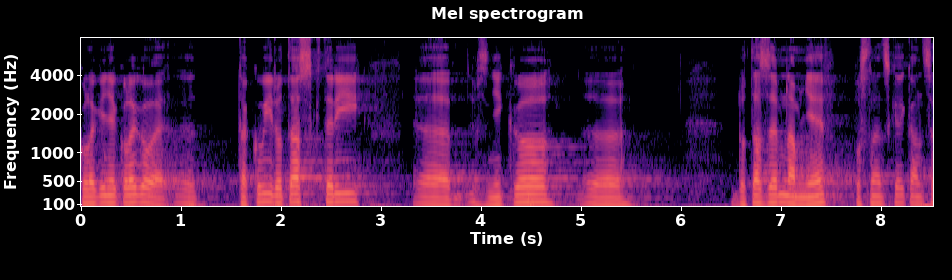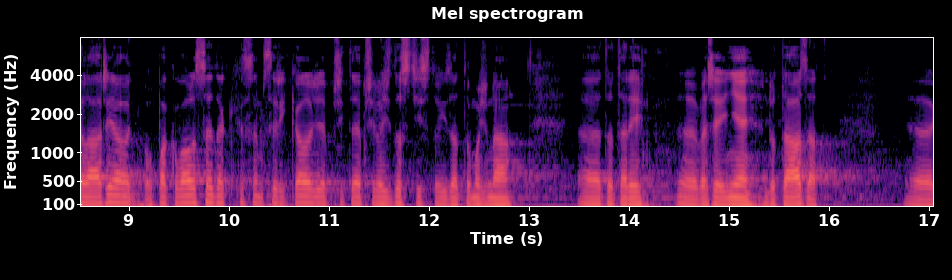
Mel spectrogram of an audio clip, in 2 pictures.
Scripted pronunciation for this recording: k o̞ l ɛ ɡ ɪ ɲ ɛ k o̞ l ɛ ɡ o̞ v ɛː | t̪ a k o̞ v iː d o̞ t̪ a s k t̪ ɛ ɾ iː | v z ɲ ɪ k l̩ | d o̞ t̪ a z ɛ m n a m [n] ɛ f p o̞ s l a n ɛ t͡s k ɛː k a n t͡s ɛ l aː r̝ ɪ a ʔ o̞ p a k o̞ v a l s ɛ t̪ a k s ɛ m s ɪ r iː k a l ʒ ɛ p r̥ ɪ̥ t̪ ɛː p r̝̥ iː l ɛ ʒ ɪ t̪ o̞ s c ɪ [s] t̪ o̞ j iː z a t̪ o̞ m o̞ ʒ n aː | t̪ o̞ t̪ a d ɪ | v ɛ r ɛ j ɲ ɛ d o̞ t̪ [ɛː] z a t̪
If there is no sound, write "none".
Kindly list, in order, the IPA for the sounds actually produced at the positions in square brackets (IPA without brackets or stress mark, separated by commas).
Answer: ɲ, s, aː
